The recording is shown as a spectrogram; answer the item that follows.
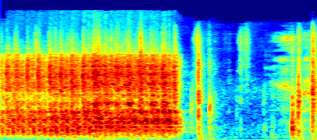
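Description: Machine-gun fire sound effect from a radio drama: a loud, rapid, continuous rattling burst lasting nearly two seconds, followed by a few scattered sharp clicks and thuds.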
